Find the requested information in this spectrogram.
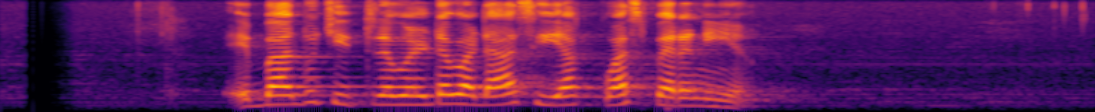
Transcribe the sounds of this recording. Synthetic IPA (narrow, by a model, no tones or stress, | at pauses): ebaːnd̪ut͡ʃit̪ɾəʋəɭʈəʋɐɖaːsijakʋaspɛɾənijə̰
